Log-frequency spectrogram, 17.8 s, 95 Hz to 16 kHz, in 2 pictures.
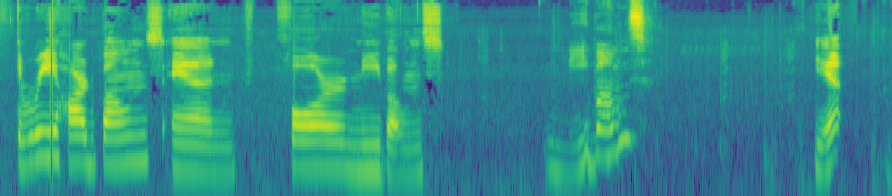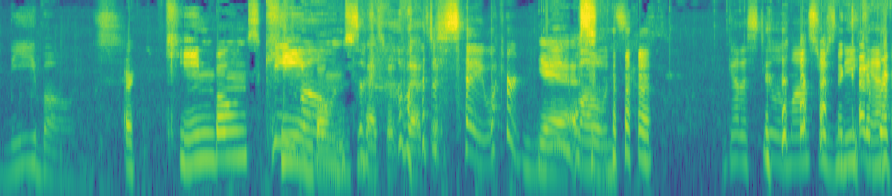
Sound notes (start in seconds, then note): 13.0 scoffs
